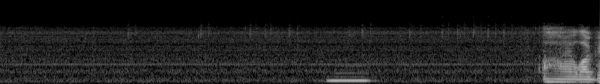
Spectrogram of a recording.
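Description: Steady faint background hiss of a home recording, with a short hummed "mm" from a man about three seconds in; his speech starts near the end.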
